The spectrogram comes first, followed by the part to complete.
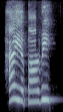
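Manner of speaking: put-on high-pitched, squeaky doll-like girl voice. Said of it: "why has Barbie got a deep voice".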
